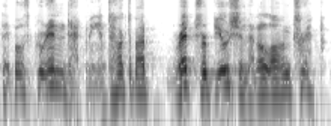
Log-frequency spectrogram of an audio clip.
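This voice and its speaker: Guilty murderer, 1940s radio drama: anxious, husky, higher-pitched, agitated. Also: male voice, brisk, sharp tone, full character voice. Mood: shaken. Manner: agitated, pleading. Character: anxious, guilt-ridden male murderer, easily panicked. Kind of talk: 1940s radio mystery acting.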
